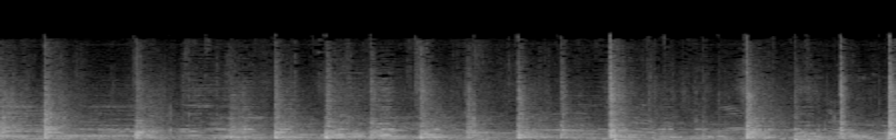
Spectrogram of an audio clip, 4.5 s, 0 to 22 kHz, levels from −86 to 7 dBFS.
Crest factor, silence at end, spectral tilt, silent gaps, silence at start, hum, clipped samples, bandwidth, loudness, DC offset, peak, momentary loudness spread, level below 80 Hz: 20 dB; 0 s; -3 dB/octave; none; 0 s; none; under 0.1%; 17 kHz; -27 LUFS; under 0.1%; -6 dBFS; 5 LU; -72 dBFS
